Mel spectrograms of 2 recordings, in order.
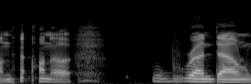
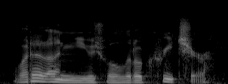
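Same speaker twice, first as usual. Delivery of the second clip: very soft, gentle, calm voice; 2 semitones lower, 8 dB quieter than usual. Game master voicing someone holding the player's creature, in a very soft calm voice. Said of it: "a very soft, calm voice".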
